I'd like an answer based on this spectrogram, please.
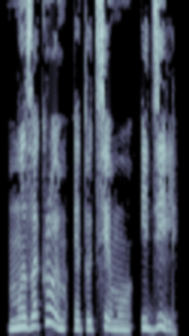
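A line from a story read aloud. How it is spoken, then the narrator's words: Icy cold tone. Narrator (Russian): ледяным тоном заявил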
